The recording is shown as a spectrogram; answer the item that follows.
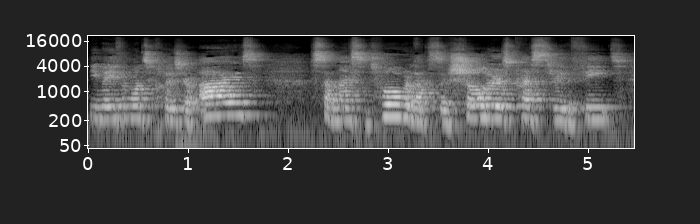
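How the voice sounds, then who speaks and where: A woman guiding a grounding movement practice, gentle and invitational, her voice a little croaky from hay fever. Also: a little high, recorded from a distance. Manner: gentle, invitational, unhurried guidance. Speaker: somatic practice guide. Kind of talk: guided movement instruction. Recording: roomy echo, voice from afar.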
